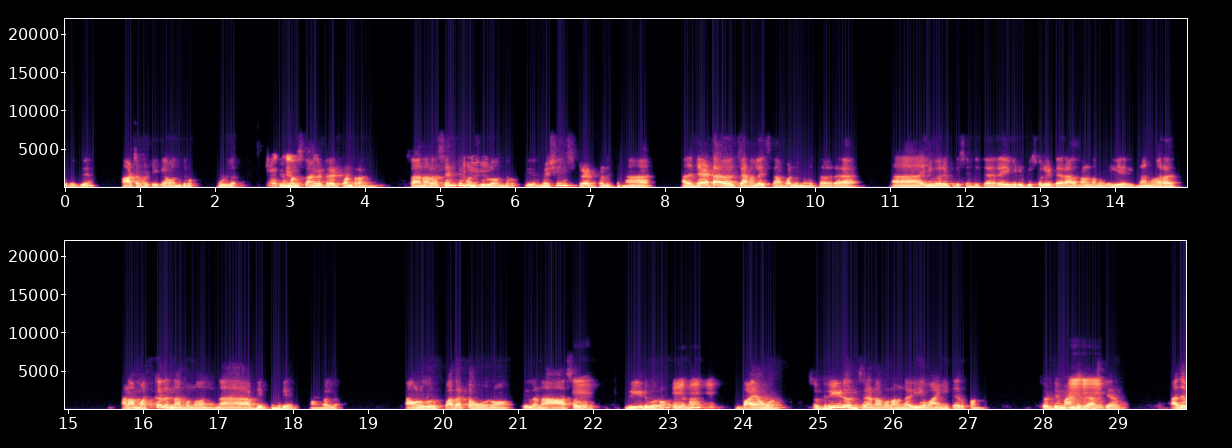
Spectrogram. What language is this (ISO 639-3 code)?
tam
